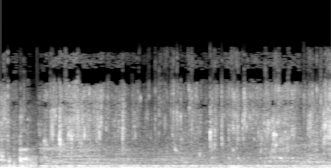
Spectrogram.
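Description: Water running steadily from a tap into a small plant pot and spilling over onto the concrete floor.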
